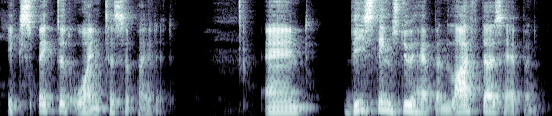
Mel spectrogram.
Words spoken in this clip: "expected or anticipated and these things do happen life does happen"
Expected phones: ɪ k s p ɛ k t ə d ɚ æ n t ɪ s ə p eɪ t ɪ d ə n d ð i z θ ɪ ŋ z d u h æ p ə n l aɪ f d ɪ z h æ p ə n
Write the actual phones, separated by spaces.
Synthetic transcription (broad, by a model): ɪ k s p ɛ k t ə d ɚ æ n t ɪ s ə p eɪ t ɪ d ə n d ð i z θ ɪ ŋ z d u h æ p ə n l aɪ f d ɪ z h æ p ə n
